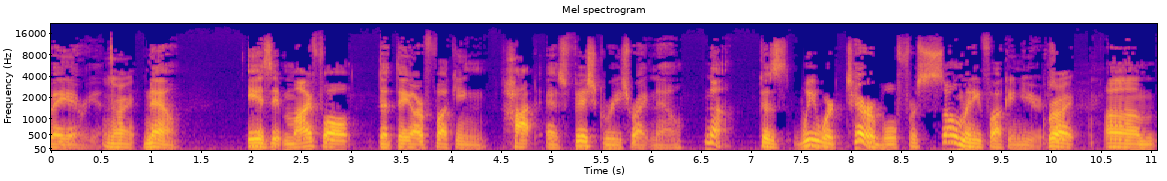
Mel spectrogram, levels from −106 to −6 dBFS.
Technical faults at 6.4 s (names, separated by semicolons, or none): overlap-add ripple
